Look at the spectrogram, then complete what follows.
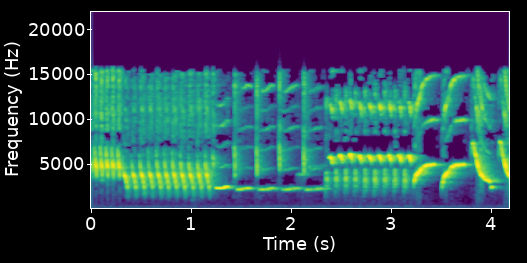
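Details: Canary singing a training song for young birds: a fast buzzing trill, then a steady low whistle cut by high downward flicks, followed by a high trilled passage and rising whistled notes.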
